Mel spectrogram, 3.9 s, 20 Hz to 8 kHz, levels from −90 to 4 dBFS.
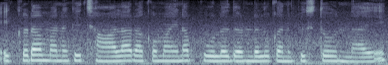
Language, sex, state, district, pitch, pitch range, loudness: Telugu, female, Telangana, Hyderabad, 225 Hz, 215-230 Hz, -15 LUFS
